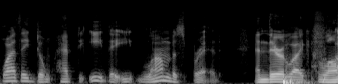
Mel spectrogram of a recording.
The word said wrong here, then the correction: lembas: My guy, I think it's pronounced lambus bread. – Lambus bread. – It's probably actually lembas.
